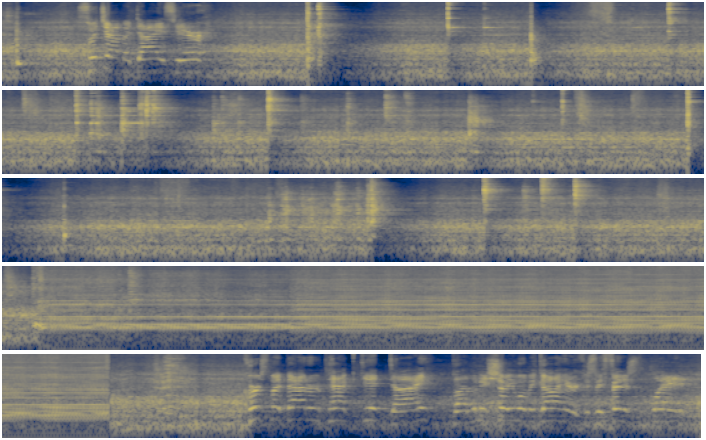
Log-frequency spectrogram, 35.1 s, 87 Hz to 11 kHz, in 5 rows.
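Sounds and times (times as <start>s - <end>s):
forge roaring: 21.4s - 29.2s.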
